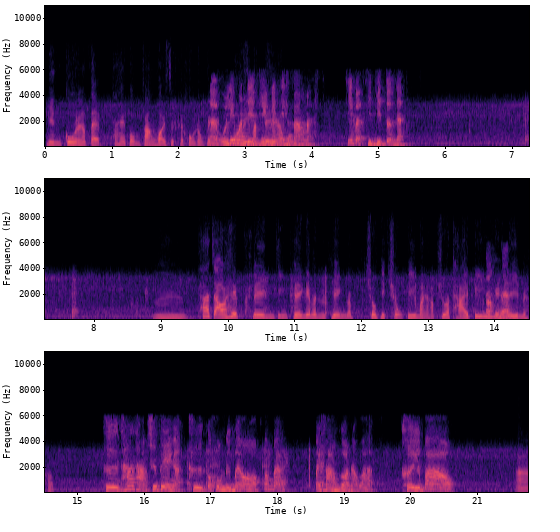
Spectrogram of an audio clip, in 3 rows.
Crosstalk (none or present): present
